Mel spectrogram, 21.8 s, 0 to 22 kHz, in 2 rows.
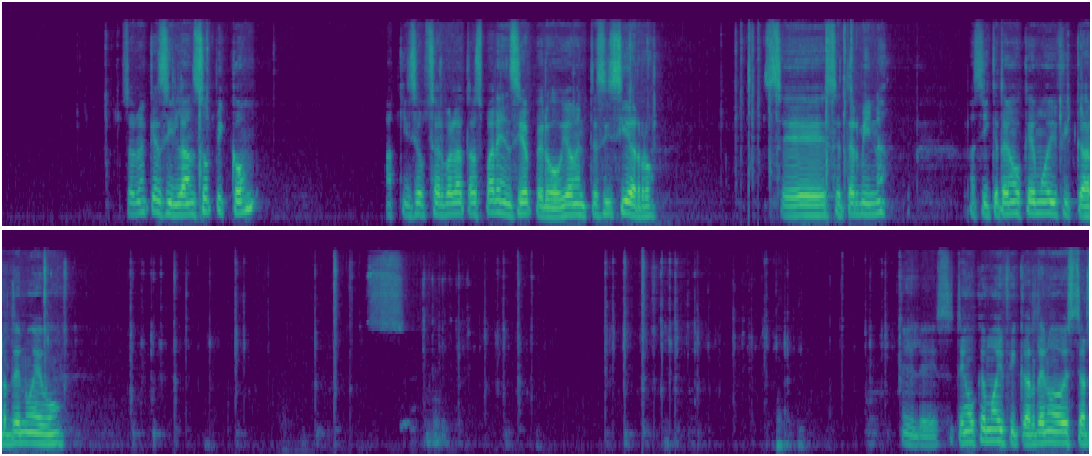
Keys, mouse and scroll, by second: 1.2 Up, 2.0 Return, 6.3 ctrl+c, 7.4 Return, 7.5 Return, 7.7 Return, 8.2 Return, 8.4 Return, 10.4-20.2 typing, 12.6 Return.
